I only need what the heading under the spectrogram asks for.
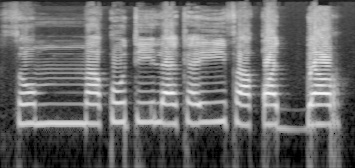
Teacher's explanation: ثا کو ہم زبان کے سر اور اوپر والے دانتوں کے اندرونی کناروں سے ادا کریں گے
